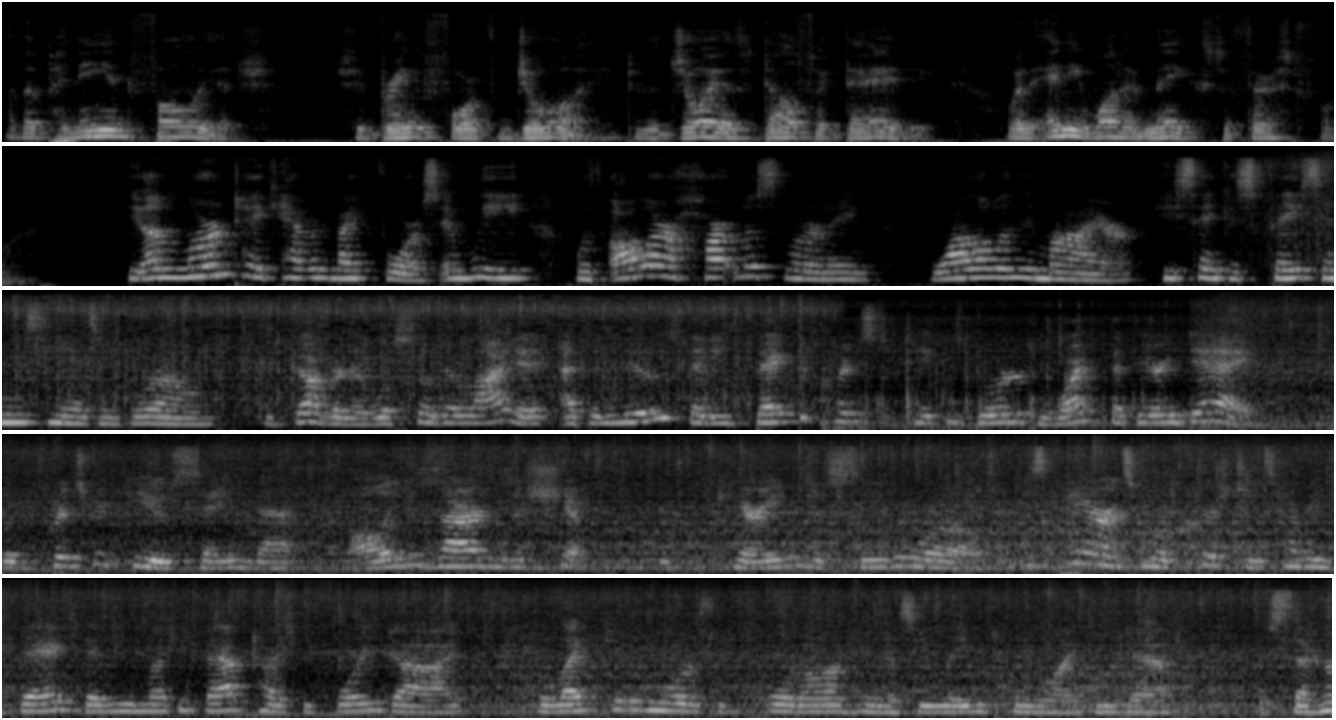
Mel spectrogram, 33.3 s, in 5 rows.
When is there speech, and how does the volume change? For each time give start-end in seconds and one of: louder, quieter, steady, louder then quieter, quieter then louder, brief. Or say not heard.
0.0-33.2 steady.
